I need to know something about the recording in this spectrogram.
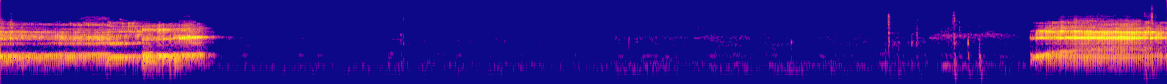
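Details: Burping sound from a toy dog bought at a toy store: two long, rumbling, voiced belches separated by a quiet pause.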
